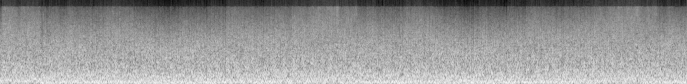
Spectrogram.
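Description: Massively overdriven, clipped audio from a layered remix effect: a constant, very loud wall of harsh noise with no tune or words standing out.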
